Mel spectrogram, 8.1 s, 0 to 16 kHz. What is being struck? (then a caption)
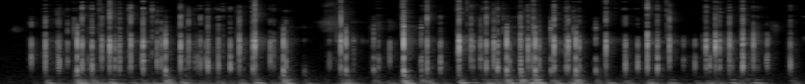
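Mechanical keyboard with PBT plastic keycaps. Fingertips of both hands type steadily on a GMK67 compact mechanical keyboard with PBT plastic keycaps resting on a desk mat. A rapid run of short, bright clacks comes with brief pauses near the third and sixth seconds. Each keystroke stops almost instantly, with little low end.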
